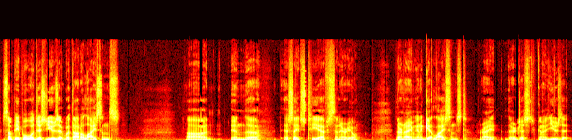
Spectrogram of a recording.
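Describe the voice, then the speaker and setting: This video host has a very deep, low voice with a slightly bright quality and fairly even intonation. Addressing his audience directly in a loose, meandering explainer vlog, he hesitates as if figuring out each idea mid-sentence.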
